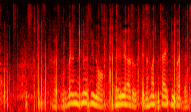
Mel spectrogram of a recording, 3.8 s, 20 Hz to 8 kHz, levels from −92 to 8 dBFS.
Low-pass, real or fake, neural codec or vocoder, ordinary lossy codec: 7.2 kHz; fake; codec, 16 kHz, 2 kbps, FunCodec, trained on LibriTTS, 25 frames a second; none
